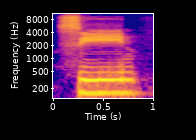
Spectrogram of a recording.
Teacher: جو سین ہے وہ سختی سے سیٹی کی آواز کے ساتھ پڑھنا ہے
